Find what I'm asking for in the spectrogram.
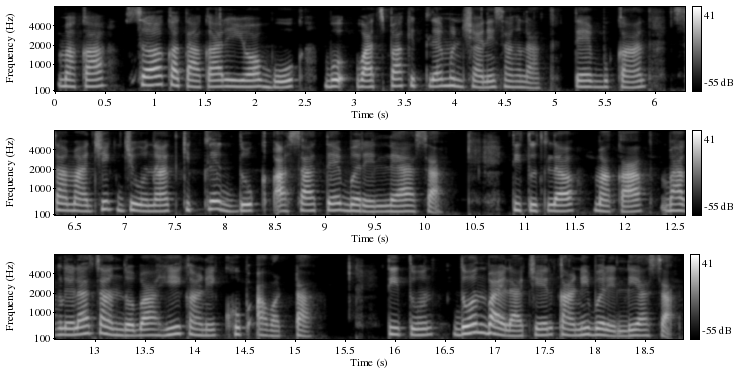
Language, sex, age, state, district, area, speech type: Goan Konkani, female, 18-30, Goa, Sanguem, rural, spontaneous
